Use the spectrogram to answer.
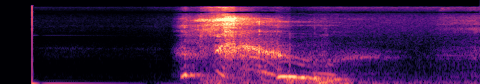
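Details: A quick indrawn breath, then one full, forceful sneeze in a sneezing bout set off by a tickling nose; the person reports a runny nose, watering eyes and a sore throat from sneezing.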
